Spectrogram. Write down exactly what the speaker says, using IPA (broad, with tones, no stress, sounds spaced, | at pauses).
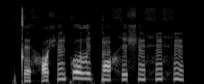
t e˨ h ɔ˧ ʃ ĩ˦ k o˦ l i˧ k͡p ɔ̃˦ h i˦ ʃ ĩ˦ h ĩ˦ h ĩ˦˨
